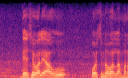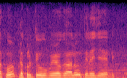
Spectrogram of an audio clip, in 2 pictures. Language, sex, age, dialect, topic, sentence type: Telugu, male, 25-30, Central/Coastal, agriculture, question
